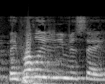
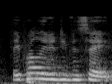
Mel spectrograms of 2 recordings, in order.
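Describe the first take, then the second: First: Laughing. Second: Said in the usual way. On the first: Real, not acted.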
